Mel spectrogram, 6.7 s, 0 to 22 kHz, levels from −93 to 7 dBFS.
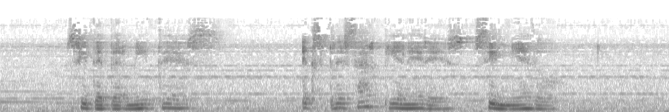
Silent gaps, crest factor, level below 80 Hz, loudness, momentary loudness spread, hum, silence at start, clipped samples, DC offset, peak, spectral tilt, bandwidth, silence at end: none; 22 dB; -60 dBFS; -36 LUFS; 19 LU; none; 0 s; under 0.1%; under 0.1%; -16 dBFS; -4.5 dB/octave; 11.5 kHz; 0 s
